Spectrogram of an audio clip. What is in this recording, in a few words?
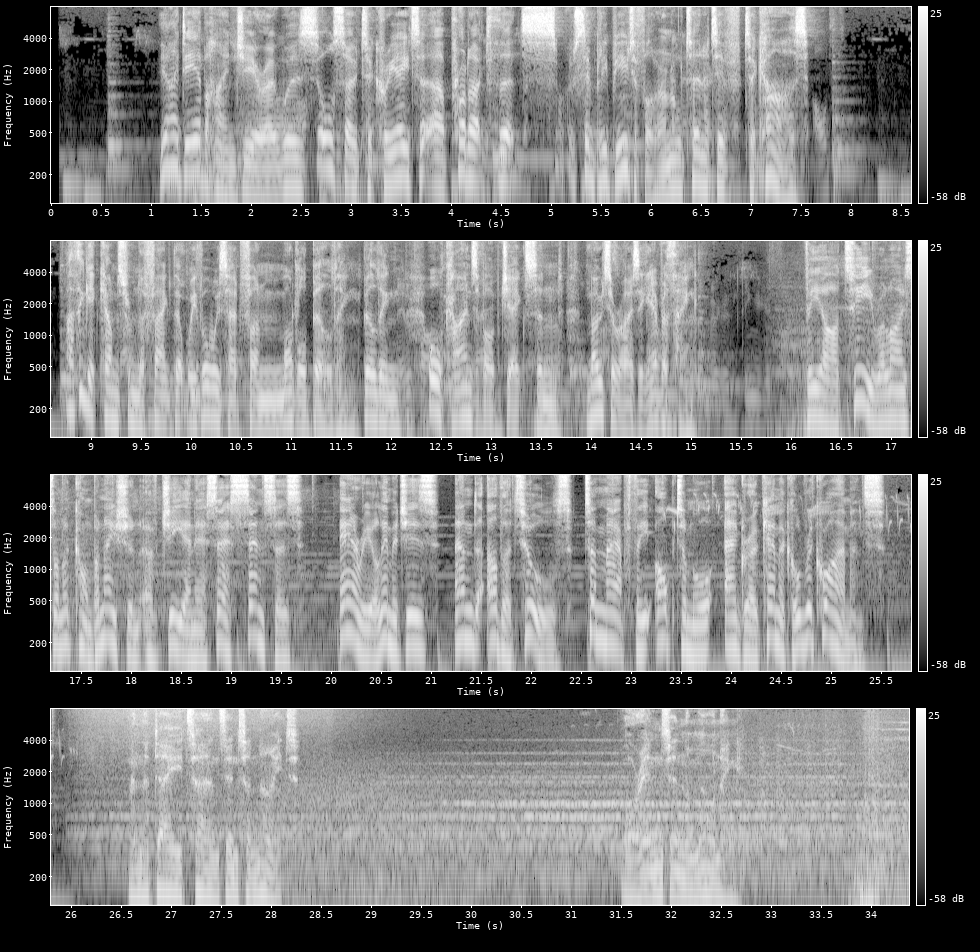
english british corporate videos; conversational voice actor with a compelling tone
